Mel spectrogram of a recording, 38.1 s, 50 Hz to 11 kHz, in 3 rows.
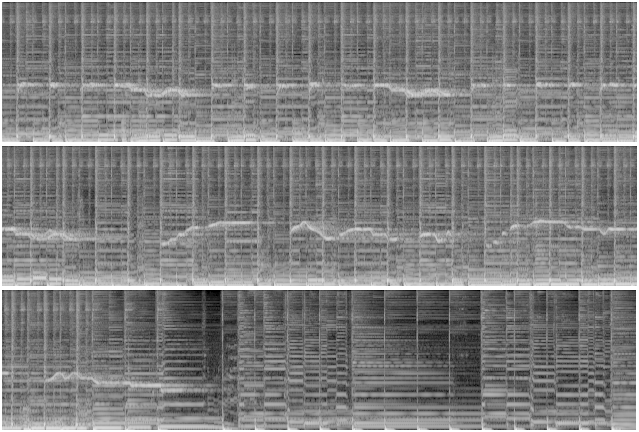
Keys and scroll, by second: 7.7 ctrl+s, 22.1-26.0 typing, 27.3 Escape.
